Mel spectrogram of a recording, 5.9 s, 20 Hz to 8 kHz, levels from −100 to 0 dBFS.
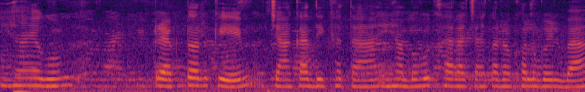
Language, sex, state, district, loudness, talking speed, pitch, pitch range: Bhojpuri, female, Uttar Pradesh, Varanasi, -40 LUFS, 135 wpm, 220 Hz, 215-230 Hz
